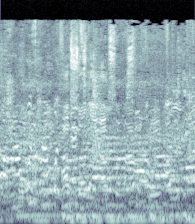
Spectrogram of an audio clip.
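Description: Several people talking over one another, with loud music with a heavy bass line playing behind them.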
